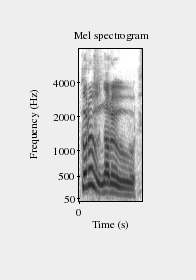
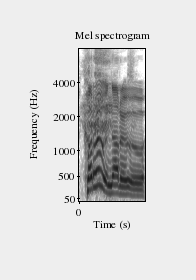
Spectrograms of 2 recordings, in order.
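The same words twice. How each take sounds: First: Korunaru again, mock Italian lilt; bad Italian accent. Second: Hammed-up Italian, rolled r in Korunaru; bad Italian accent. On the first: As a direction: play up Korunaru like a cartoon Italian. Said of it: "not an Italian you". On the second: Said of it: "a bad Italian accent". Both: Shown as a demonstration.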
